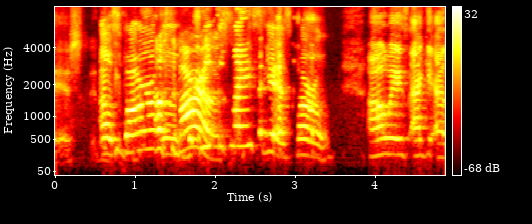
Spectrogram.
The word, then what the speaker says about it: Sbarro: Sbarro.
